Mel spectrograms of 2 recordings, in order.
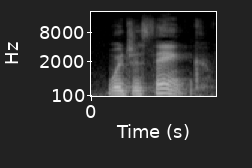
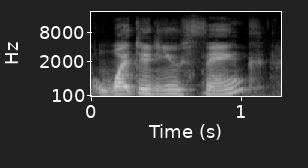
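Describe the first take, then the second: First: 'What did you' is squeezed into 'whatja'. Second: Each word of 'what did you' is said separately. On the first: "A ton of native speakers are going to say" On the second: "instead of saying"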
